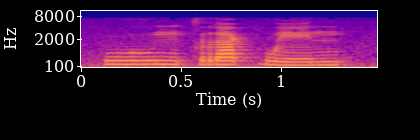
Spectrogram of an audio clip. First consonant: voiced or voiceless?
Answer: voiced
